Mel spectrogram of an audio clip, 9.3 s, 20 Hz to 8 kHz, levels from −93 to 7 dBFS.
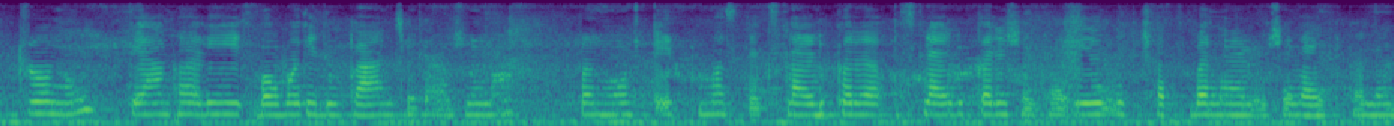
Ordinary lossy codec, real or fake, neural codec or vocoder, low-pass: none; fake; codec, 44.1 kHz, 3.4 kbps, Pupu-Codec; 7.2 kHz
